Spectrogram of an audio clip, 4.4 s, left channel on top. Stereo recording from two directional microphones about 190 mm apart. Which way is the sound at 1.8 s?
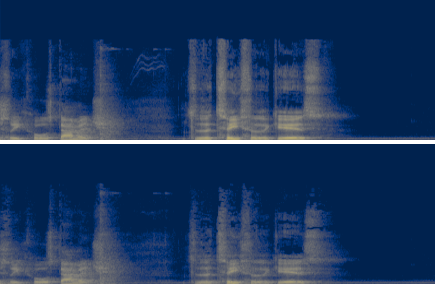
50° left (ahead or behind).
